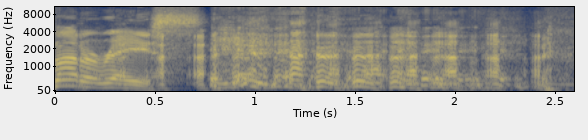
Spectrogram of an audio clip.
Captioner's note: laughter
